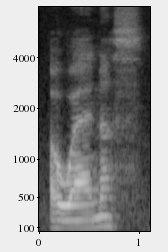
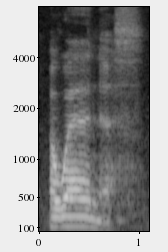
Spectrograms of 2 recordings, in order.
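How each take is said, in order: First: The pitch rises to a high point. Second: The pitch falls from a high starting point. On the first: "the high rise" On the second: "high falls"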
